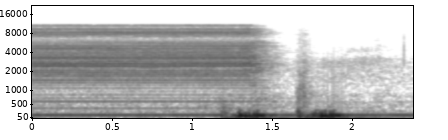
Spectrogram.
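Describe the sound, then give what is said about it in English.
A clothes dryer buzzer drones with a steady, harsh electric buzz that stops after about a second and a half, followed by a couple of soft low thuds. “Goddamn dryer.”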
